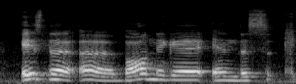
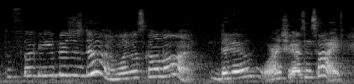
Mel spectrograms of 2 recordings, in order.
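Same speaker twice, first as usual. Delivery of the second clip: high-pitched, incredulous questioning; acting out bewildered exasperation; baffled confrontation; 10 semitones higher than usual. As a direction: demand answers, pitched well up. Confronting friends found outside.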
